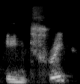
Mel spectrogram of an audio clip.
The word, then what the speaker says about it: intrigued: Và từ này phát âm là intrigued, sau đó âm ed phát âm là đờ, intrigued.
